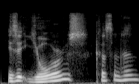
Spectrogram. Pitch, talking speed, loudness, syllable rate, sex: 175 Hz, 215 wpm, -15 LUFS, 5.8 syllables/s, male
